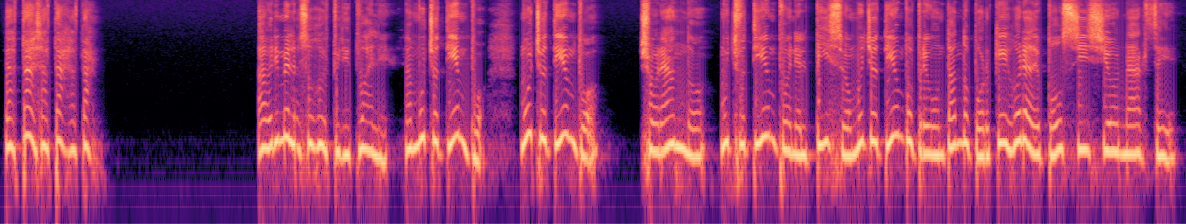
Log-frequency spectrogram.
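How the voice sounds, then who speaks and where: A woman's voice: sits high, moderate pace, warm tone, no room sound. A young woman preaching a sermon with a Rioplatense Spanish accent, impassioned and driving home her points with repeated rhetorical questions.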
